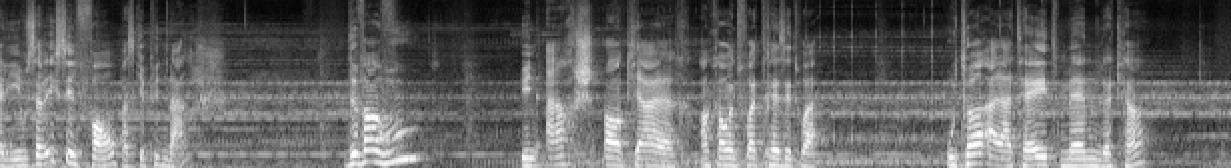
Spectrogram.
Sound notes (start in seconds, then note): none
